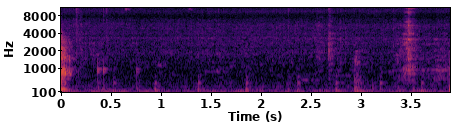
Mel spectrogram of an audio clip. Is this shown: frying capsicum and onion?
yes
